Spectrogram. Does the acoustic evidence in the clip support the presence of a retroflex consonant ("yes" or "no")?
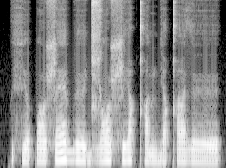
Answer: yes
